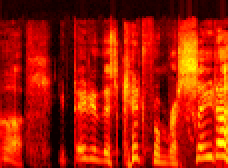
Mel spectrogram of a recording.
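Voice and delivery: high pushy parent voice. Discussing parents in The Karate Kid, the speaker does an impression of Ali's parents. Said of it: "that was a brilliant impression".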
